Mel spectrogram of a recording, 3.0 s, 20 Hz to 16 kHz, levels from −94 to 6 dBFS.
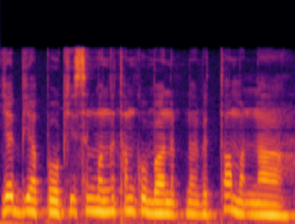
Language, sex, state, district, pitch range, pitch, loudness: Garo, male, Meghalaya, South Garo Hills, 135-170 Hz, 155 Hz, -13 LUFS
